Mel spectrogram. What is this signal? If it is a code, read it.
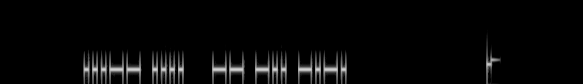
Morse code, heard as a keyed tone, about 28 wpm, 700 Hz. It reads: 3H MDC
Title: Winter Field Day Exchanges Encore 28wpm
